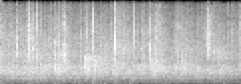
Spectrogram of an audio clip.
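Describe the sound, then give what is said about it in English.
Children applauding together after a story at a church service: a dense, steady patter of many small hands clapping without a break across the whole stretch, moderately soft and even in level. “Boys and girls, can you give Mrs. Nystrom a round of applause?”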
